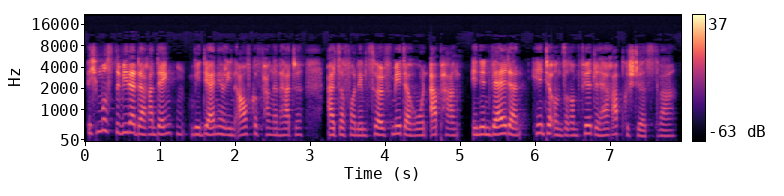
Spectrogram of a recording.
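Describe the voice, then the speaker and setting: Woman audiobook reader, expressive first-person narration, dull lo-fi recording. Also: medium pitch, brisk, few pauses. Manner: steady, expressive storytelling.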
